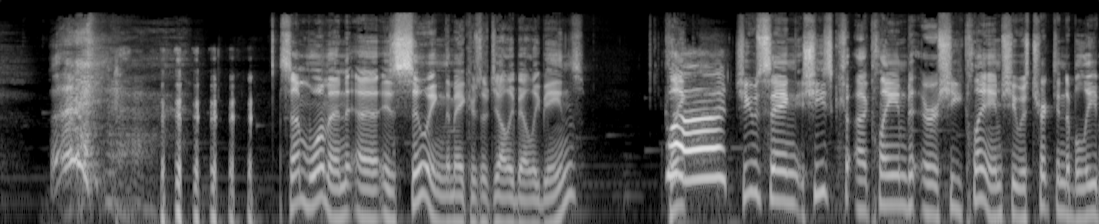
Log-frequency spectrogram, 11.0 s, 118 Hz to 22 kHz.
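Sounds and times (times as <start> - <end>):
person sneezing: 0.5 - 1.5, 6.7 - 7.2
laughter: 1.1 - 2.7, 6.7 - 7.2
speech: 1.8 - 2.2, 2.8 - 5.9, 6.7 - 10.9.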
